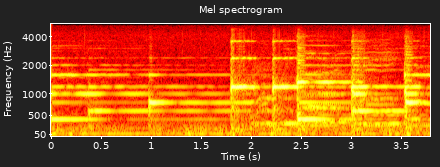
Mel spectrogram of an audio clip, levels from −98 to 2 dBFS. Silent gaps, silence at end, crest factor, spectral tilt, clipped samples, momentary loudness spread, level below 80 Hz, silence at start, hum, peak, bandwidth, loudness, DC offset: none; 0 s; 12 dB; -7 dB/octave; under 0.1%; 13 LU; -34 dBFS; 0 s; none; 0 dBFS; 5.4 kHz; -13 LUFS; under 0.1%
